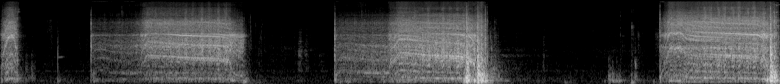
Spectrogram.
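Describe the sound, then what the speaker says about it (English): A power drill drives a screw through a wooden bar on a plywood build in three loud, close bursts of motor whine, each a second or so long and separated by quiet pauses. "We're gonna screw our bar right through that."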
